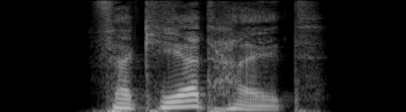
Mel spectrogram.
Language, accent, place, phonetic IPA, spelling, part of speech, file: German, Germany, Berlin, [fɛɐ̯ˈkeːɐ̯thaɪ̯t], Verkehrtheit, noun, De-Verkehrtheit.ogg
- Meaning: wrongness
